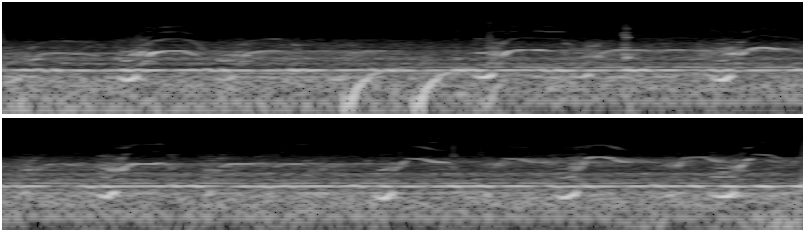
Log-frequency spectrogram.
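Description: Whale calls rise and fall in a steady series of arching, looping tones, roughly one per second, over a constant low underwater hum. No one speaks.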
